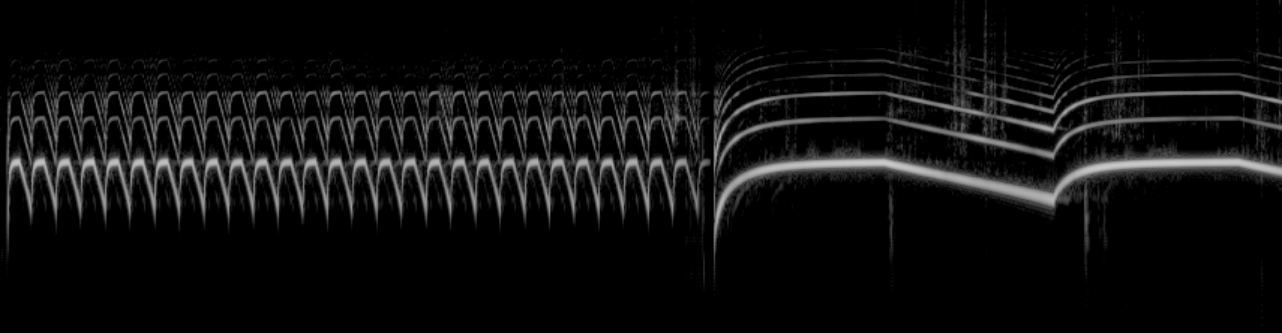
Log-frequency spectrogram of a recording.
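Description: Electronic emergency-vehicle siren: a fast yelp, about three quick rising sweeps a second, for the first nine seconds or so, then switching to a slow wail that rises, holds and falls twice.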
